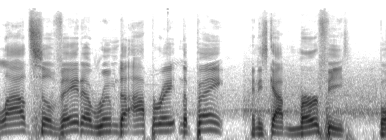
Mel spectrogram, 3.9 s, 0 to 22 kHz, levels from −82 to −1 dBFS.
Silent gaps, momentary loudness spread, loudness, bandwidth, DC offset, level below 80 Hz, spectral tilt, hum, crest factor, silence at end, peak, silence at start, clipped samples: none; 9 LU; -19 LUFS; 17 kHz; under 0.1%; -46 dBFS; -5.5 dB/octave; none; 18 dB; 0 s; 0 dBFS; 0 s; under 0.1%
